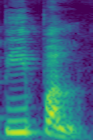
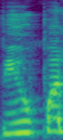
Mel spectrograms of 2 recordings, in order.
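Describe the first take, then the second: First: The first syllable sounds like 'pee'. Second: The first syllable sounds like 'pew'. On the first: The speaker calls it right. "ये पीपल है भैया" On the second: The speaker calls it wrong. "बहुत ही गलत तरीका है यार"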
